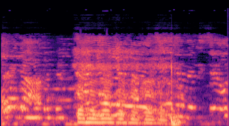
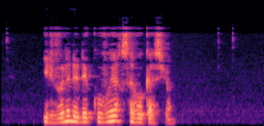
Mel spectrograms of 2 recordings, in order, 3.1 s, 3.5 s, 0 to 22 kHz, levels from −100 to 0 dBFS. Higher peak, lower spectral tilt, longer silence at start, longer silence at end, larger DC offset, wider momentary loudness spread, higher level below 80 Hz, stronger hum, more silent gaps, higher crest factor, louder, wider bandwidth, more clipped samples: about the same, -2 dBFS vs -2 dBFS; first, -6.5 dB/octave vs -4.5 dB/octave; second, 0 s vs 0.6 s; second, 0 s vs 1.2 s; neither; about the same, 9 LU vs 8 LU; first, -32 dBFS vs -62 dBFS; neither; neither; about the same, 14 dB vs 18 dB; about the same, -16 LUFS vs -18 LUFS; second, 7.6 kHz vs 9.6 kHz; neither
